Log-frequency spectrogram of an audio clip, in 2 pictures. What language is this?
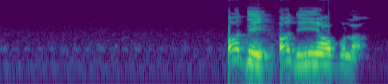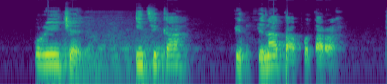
Igbo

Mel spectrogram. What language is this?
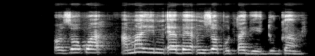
Igbo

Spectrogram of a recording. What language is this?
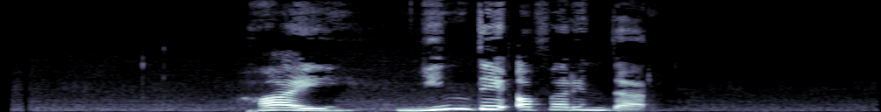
Bashkir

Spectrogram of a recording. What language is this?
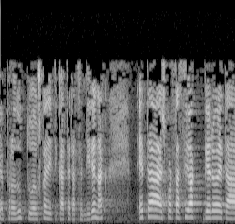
Basque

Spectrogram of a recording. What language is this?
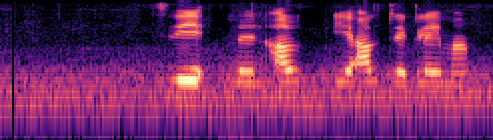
Icelandic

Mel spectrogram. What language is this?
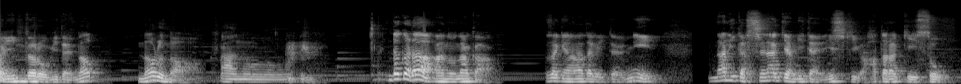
Japanese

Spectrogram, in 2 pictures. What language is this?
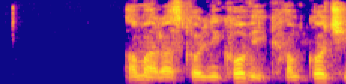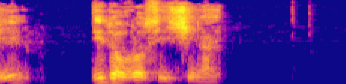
Laz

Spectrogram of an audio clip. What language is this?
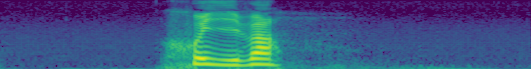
Swedish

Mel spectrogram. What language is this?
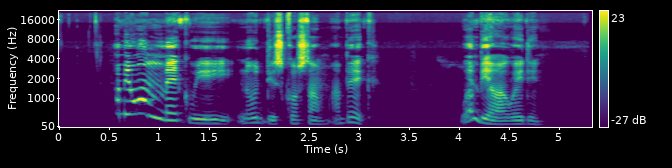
Nigerian Pidgin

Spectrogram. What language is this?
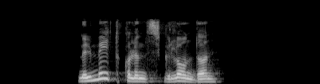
Kabyle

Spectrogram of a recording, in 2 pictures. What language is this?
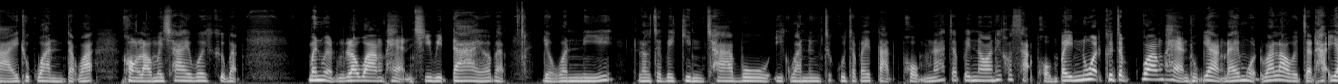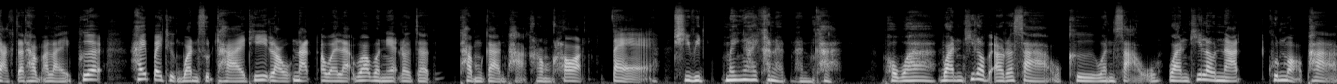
Thai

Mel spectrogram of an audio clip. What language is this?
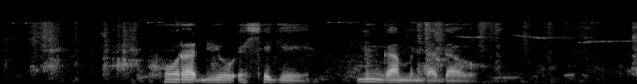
Wuzlam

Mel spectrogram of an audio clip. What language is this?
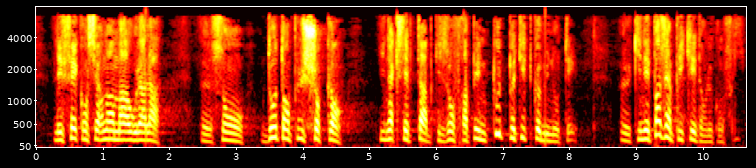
French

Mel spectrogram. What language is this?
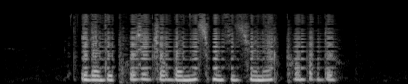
French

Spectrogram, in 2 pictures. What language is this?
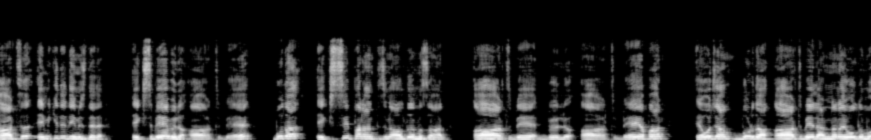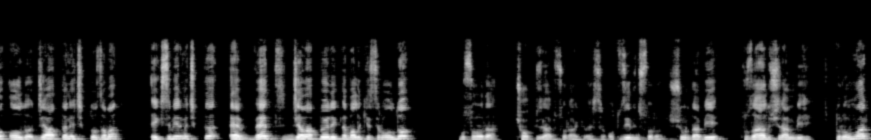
Turkish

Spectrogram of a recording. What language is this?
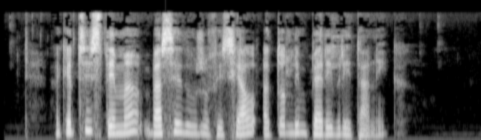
Catalan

